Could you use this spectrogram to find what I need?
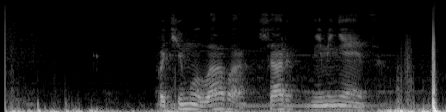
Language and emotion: Russian, neutral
